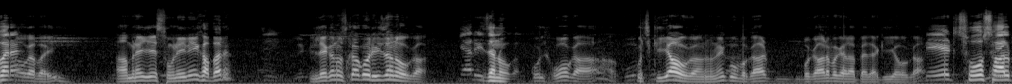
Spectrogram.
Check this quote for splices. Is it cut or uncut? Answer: uncut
